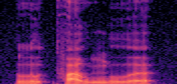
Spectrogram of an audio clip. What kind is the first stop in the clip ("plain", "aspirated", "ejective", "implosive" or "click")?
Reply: plain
